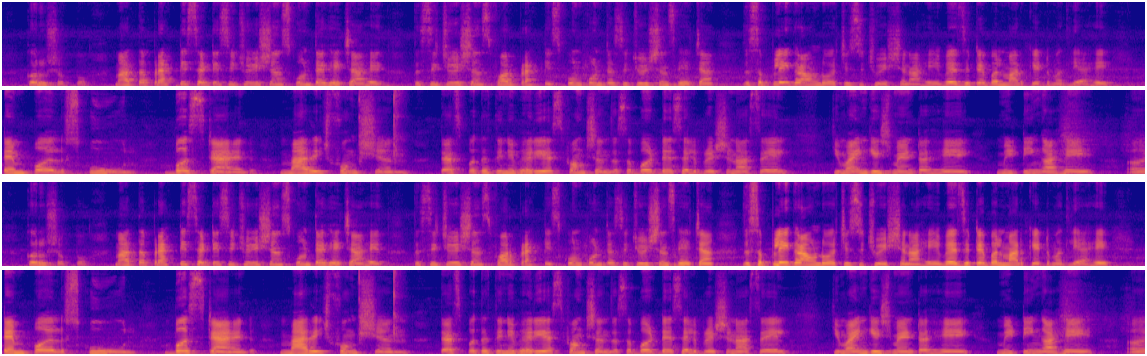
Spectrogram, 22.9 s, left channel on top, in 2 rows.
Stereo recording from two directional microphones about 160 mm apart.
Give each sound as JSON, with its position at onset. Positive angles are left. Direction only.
{"t": 0.3, "sound": "a woman's voice", "side_deg": -25}
{"t": 6.4, "sound": "a woman's voice", "side_deg": -35}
